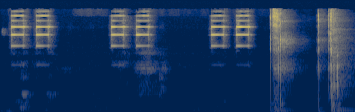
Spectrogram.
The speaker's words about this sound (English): Clock goes off for his first drink.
